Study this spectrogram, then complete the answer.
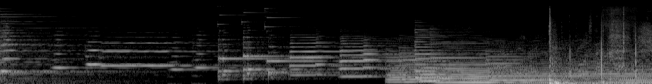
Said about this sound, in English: The bell works, sir. But thank you for testing it.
